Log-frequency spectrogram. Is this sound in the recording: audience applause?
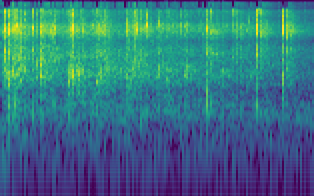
yes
